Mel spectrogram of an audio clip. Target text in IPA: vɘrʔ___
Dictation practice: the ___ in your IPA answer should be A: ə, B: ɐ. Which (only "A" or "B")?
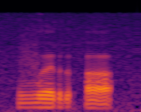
B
